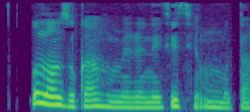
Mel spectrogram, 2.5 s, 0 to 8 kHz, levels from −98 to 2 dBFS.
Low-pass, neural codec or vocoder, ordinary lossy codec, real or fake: 7.2 kHz; none; MP3, 48 kbps; real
